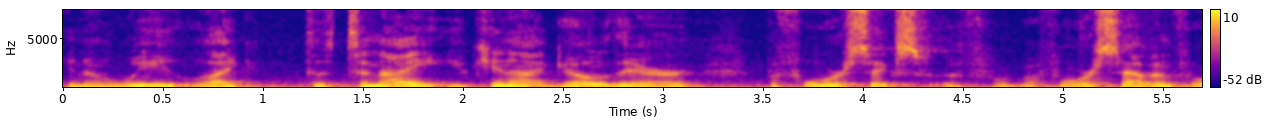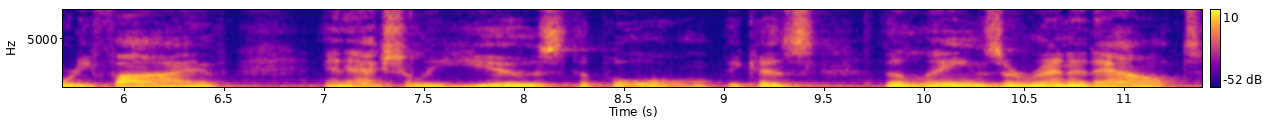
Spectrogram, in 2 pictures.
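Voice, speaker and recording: A man with fairly high pitch and fairly even intonation, fairly slow pace, audible room echo. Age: 60s. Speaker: resident giving public comment. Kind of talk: public comment. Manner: halting.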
